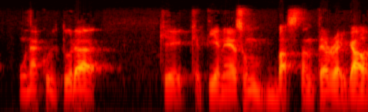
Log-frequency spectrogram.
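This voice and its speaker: It is a normal speaking voice, with ordinary pitch variation and a moderate pace against a quiet background. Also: man. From Costa Rica. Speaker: musician. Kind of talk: casual chat.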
